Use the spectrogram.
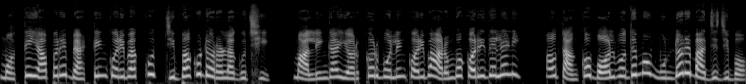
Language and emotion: Odia, fearful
